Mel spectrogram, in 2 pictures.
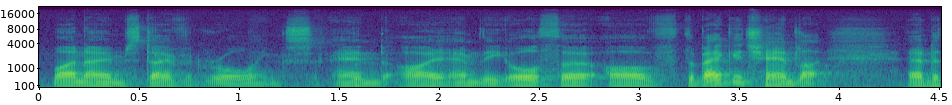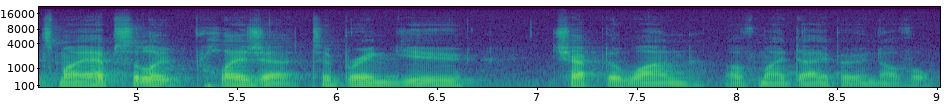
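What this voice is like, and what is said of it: Australian accent. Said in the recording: “based on my accent, I should be saying g'day ... the Aussie accent of the author”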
